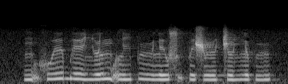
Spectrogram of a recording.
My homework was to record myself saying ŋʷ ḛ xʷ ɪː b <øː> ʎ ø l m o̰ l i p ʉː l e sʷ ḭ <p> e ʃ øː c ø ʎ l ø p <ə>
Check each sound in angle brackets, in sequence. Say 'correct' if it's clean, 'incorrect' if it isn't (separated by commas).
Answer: incorrect, correct, incorrect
